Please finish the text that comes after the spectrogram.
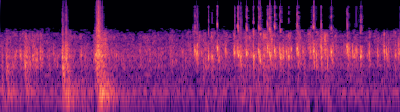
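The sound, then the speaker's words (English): Horse hooves clip-clop in a steady, brisk rhythm as a horse-drawn four-wheeler cab rolls along, preceded by two sharp thumps like a carriage door shutting. “We'll take a four-wheeler. Cab!”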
